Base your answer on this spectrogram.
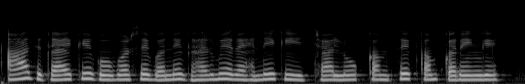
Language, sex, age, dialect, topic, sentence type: Hindi, female, 18-24, Awadhi Bundeli, agriculture, statement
